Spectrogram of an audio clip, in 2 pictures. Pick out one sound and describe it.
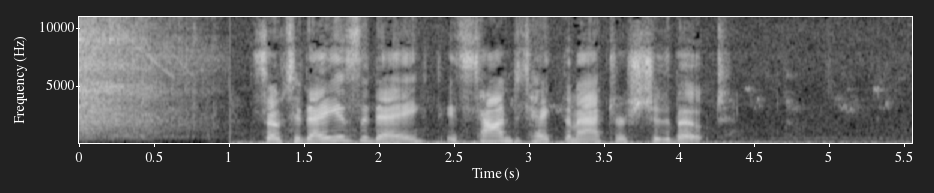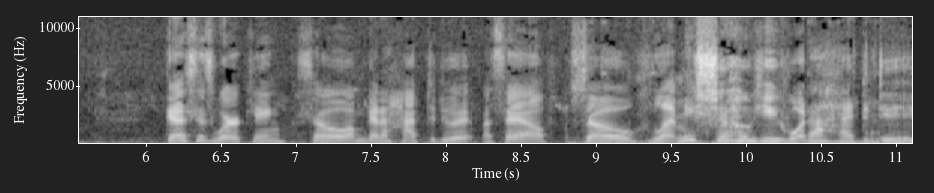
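A middle-aged woman talks with animation close to the microphone.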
